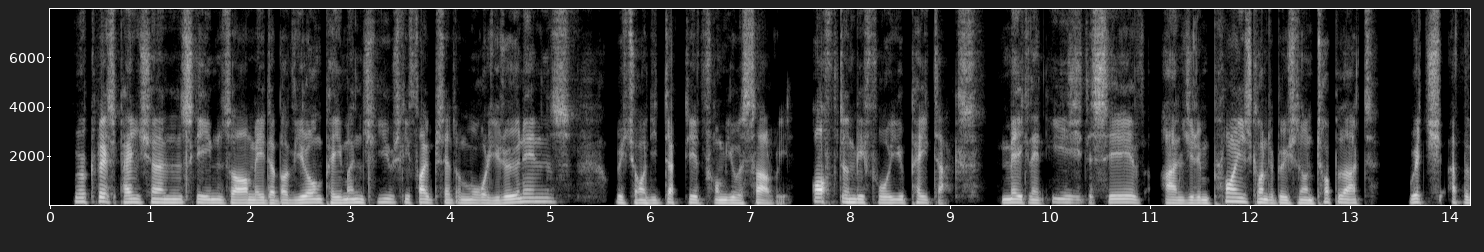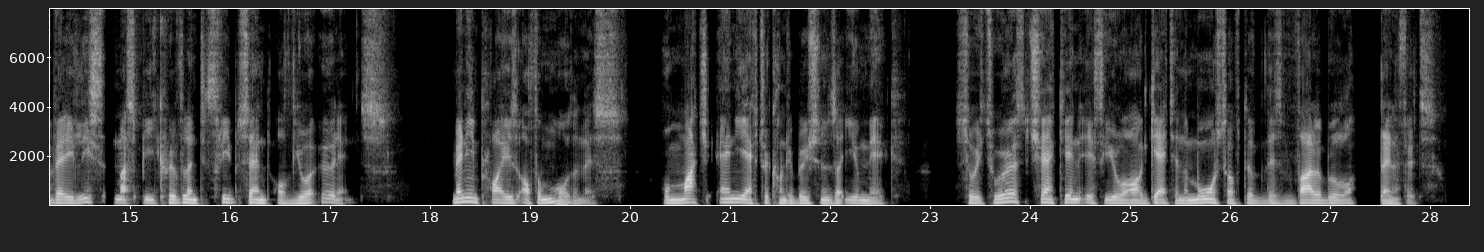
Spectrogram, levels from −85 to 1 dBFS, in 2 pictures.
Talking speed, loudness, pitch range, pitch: 180 wpm, -20 LUFS, 110-130 Hz, 120 Hz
